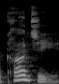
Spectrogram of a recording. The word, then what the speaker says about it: Conti: Tenara Conti versus, or Conchi, I think the T is like a ch, like a little bit of a ch. At least that's how Mara was pronouncing it.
